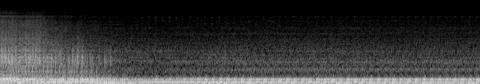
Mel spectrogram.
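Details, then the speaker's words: 1971 Ford Maverick 302 V8 after the Edelbrock Pro Flo 4 EFI swap: steady, even burble settling after the start blip, smooth and regular with no knock or miss. Healthy running. "I was never able to get it to be good. Listen to that. Easy start. Sounds great."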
